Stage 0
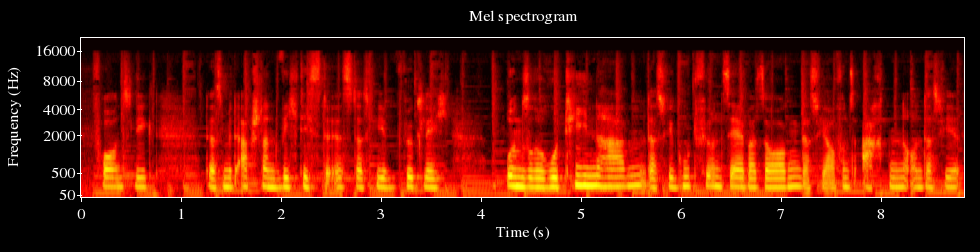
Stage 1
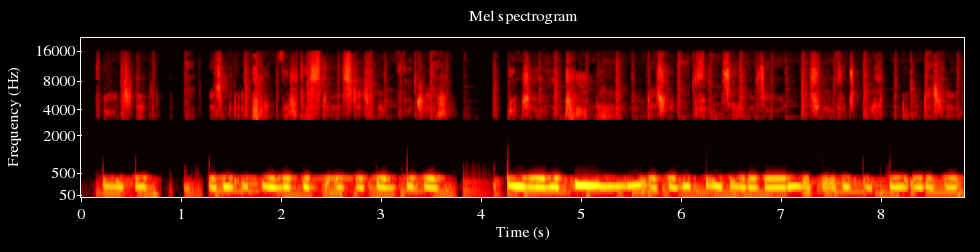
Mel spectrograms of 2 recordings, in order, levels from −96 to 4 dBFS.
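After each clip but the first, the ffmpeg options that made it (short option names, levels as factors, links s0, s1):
-af "afftfilt=real='re*(1-between(b*sr/4096,380,3300))':imag='im*(1-between(b*sr/4096,380,3300))':win_size=4096:overlap=0.75,agate=range=0.0398:threshold=0.00447:ratio=16:detection=peak,volume=1.33"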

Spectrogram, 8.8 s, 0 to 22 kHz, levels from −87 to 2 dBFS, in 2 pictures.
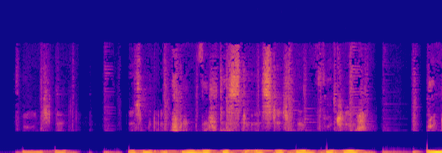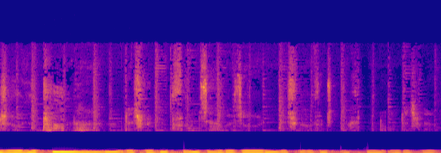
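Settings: -af "dynaudnorm=f=520:g=7:m=2.37,volume=2.66"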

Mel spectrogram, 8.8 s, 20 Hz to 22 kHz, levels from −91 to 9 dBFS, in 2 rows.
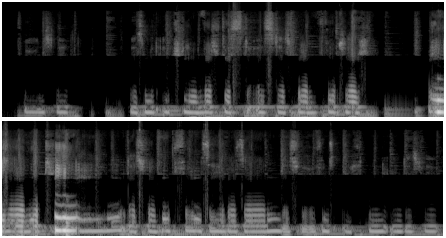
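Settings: -af "aeval=exprs='0.841*(cos(1*acos(clip(val(0)/0.841,-1,1)))-cos(1*PI/2))+0.376*(cos(3*acos(clip(val(0)/0.841,-1,1)))-cos(3*PI/2))+0.0119*(cos(7*acos(clip(val(0)/0.841,-1,1)))-cos(7*PI/2))':c=same,volume=0.708"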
